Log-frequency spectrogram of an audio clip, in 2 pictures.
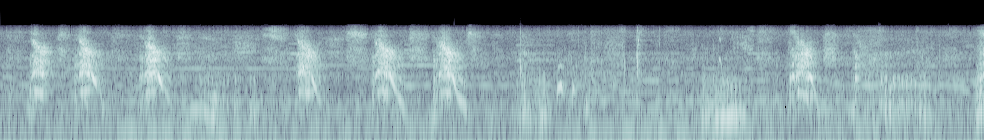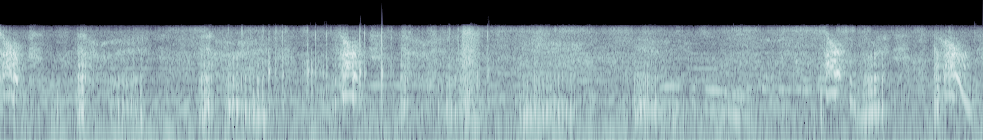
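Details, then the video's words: Pet dog Hercules barks at the camera he hates, giving loud, short, punchy barks about every one to two seconds across the recording, with faint background music and occasional speech. "Barking doggy"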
